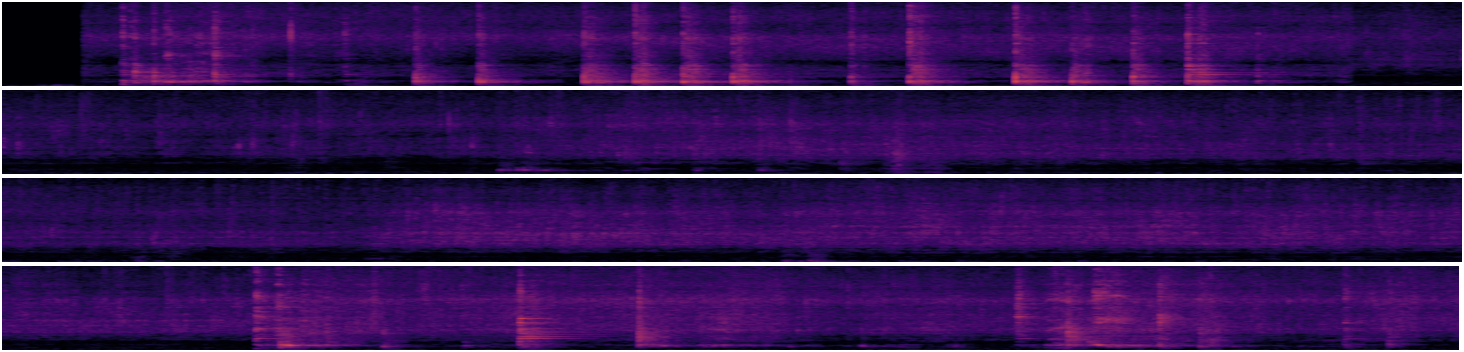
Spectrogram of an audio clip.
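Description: Frying masala sizzling in an aluminium pot, with a steel ladle scraping and stirring against the pot. The stirring clatters for the first six seconds and again near the end; between, there is a steady sizzle that grows a little louder about halfway through.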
